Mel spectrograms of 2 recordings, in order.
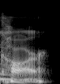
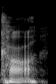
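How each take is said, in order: First: It is said in a generic American accent. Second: It is said in an English accent. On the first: "if you went generic American accent, they'd say" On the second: "in England we say car"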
